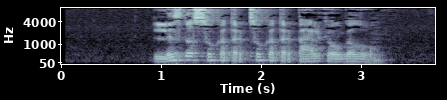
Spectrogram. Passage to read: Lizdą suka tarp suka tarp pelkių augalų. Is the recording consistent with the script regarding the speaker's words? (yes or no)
yes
